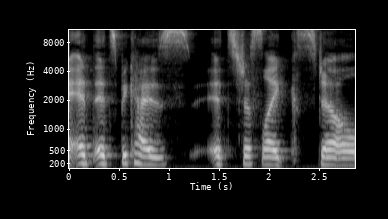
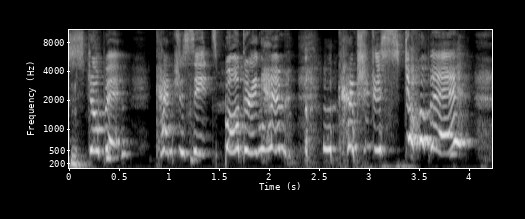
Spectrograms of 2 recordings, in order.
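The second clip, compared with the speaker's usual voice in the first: shrill, very high, loud raised voice; 5 dB louder than usual. Imitating a movie character pleading for them to stop. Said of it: "she's like".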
